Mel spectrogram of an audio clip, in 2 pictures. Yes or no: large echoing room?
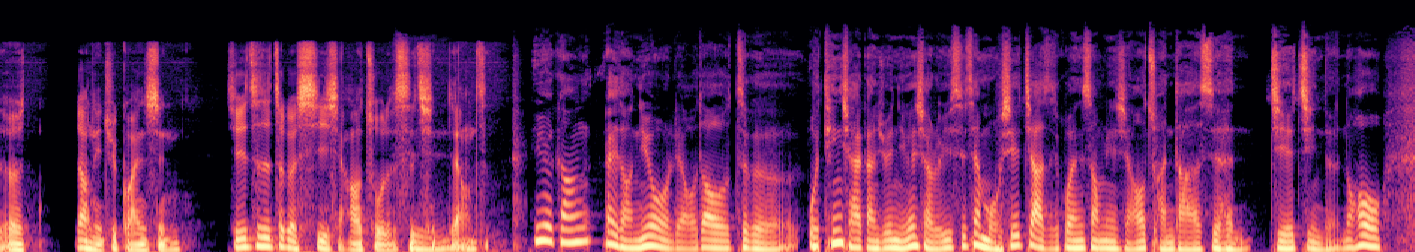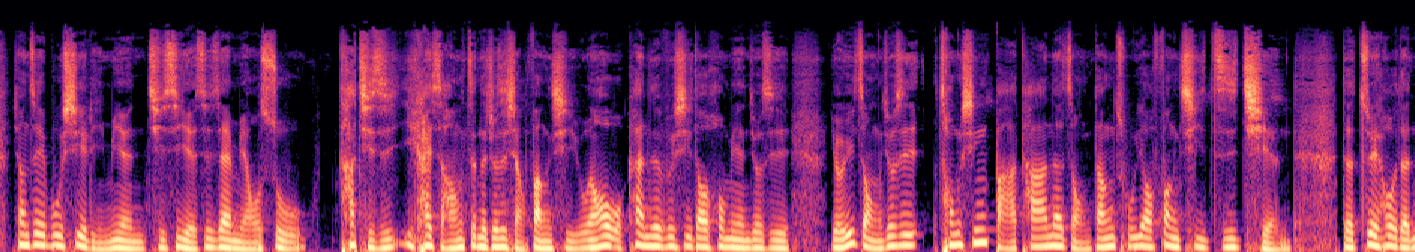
no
